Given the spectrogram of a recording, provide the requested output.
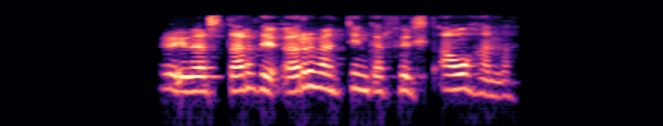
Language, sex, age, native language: Icelandic, female, 40-49, Icelandic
